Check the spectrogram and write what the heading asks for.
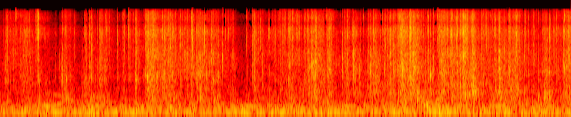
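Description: Gift wrapping crinkling and rustling as it is unwrapped by hand, in a run of irregular crackles.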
